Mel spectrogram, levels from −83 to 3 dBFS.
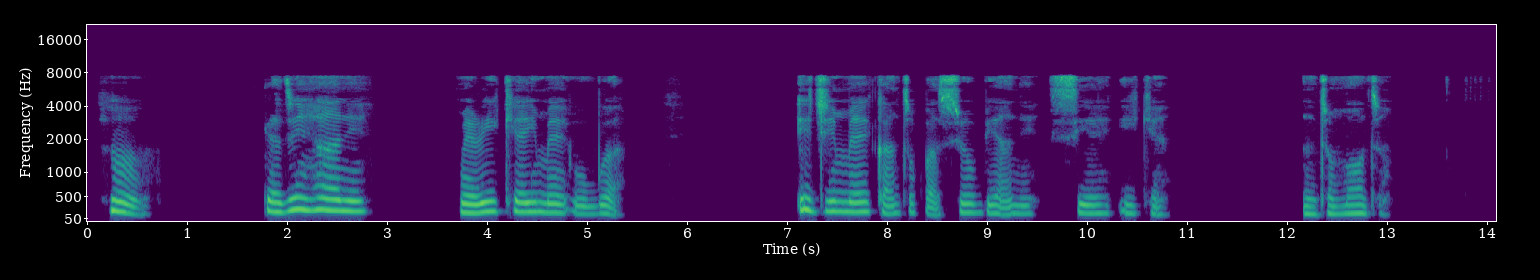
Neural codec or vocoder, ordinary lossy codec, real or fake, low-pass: none; none; real; none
